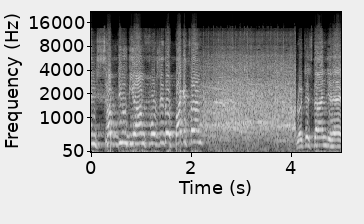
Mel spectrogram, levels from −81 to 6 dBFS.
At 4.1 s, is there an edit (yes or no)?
yes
